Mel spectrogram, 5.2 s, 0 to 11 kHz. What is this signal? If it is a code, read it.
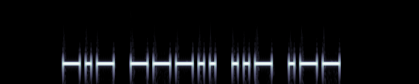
Morse code, heard as a keyed tone, about 17 wpm, 700 Hz. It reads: K8UW
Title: USA Call Signs - 3x Character Spacing - 17wpm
